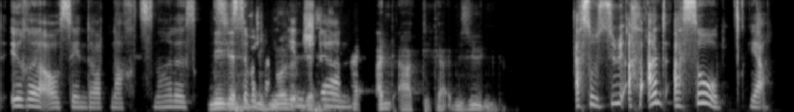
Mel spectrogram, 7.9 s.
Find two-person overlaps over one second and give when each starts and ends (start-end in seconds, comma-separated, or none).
2.1-3.5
